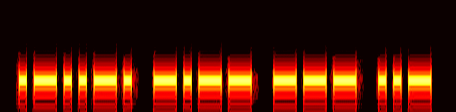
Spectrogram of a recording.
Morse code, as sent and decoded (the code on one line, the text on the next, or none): .-..-. -.-- --- ..-
"YOU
